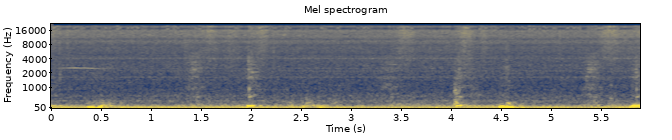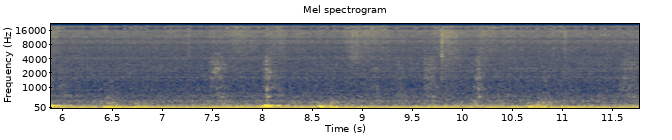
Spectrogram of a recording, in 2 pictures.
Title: 2021 Honda CR-V Strange Noise From Underneath Braking at Low Speed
